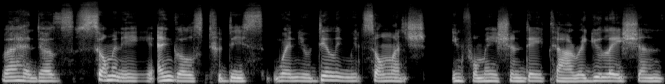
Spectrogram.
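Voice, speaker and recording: Reflective woman in her late forties, low-pitched. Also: darkish tone, dry recording, clean studio sound. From Israel. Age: 40s. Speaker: CEO guest. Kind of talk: interview conversation.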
